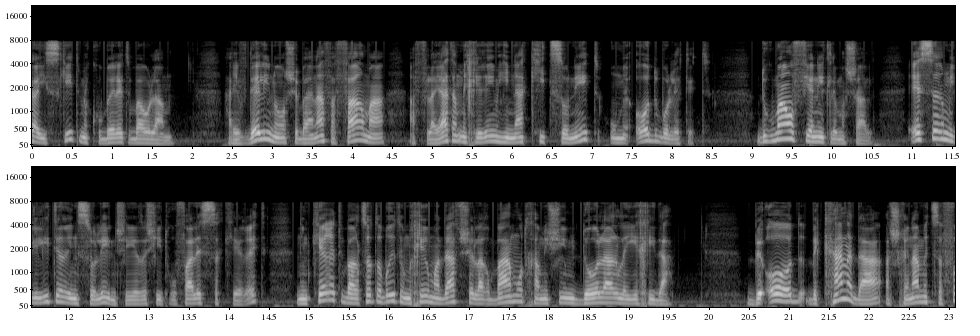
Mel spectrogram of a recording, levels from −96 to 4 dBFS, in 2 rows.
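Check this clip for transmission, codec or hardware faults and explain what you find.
There's one fault, and it runs the whole way through this speech clip: the resampler restarted on every block. The 48 kHz to 16 kHz conversion was done in isolated 100 ms chunks, so each seam is wrong, giving a steady 10 Hz ticking under the speech.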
